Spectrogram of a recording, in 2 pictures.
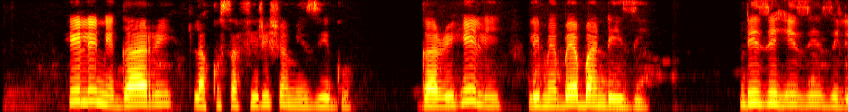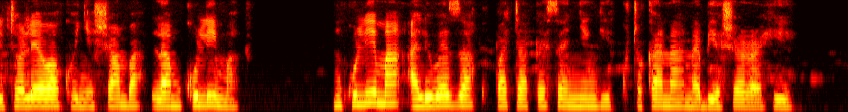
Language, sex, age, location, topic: Swahili, female, 25-35, Kisii, agriculture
